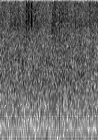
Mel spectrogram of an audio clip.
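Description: Rain falls at night in a steady, soft, even patter that fills the whole moment, with no voices.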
